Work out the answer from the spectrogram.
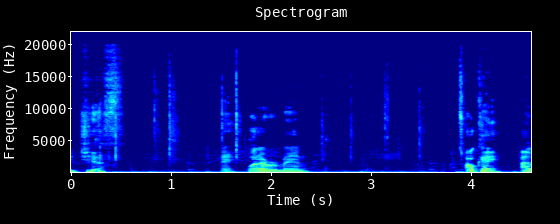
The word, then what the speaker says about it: GIF: was the original pronunciation i used to call it a gif but apparently it's supposed to be jim hey whatever man okay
